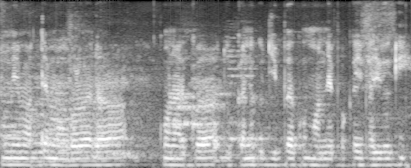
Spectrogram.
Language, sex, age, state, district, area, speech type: Odia, male, 18-30, Odisha, Puri, urban, read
